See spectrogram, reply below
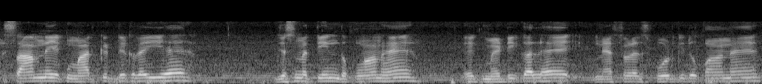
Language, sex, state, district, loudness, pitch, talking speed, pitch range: Hindi, male, Uttar Pradesh, Deoria, -17 LUFS, 145 Hz, 140 wpm, 125-150 Hz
